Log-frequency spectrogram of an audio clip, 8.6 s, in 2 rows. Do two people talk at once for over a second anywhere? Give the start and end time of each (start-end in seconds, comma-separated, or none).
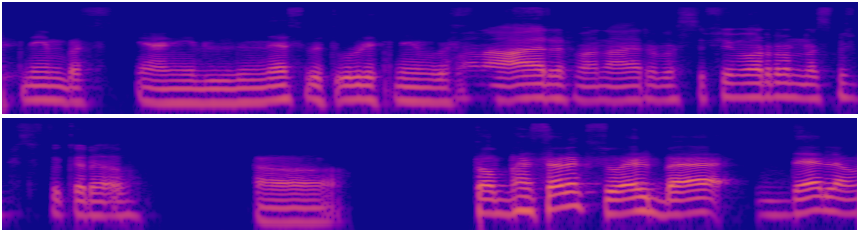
none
